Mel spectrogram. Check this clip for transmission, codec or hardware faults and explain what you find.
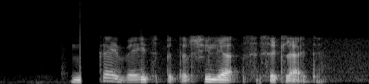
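Two kinds of fault are present. There are two microphone volume steps and one short concealed packet loss.

The microphone volume stepped up at 1.41 s and again at 2.43 s. The first jump is about 10 dB. The second is about 4 dB. Each time, the call software judged the input too quiet and raised the device gain in a single step. Speech and background get louder together, abruptly.

A short concealed packet loss occurs from 2.57 to 2.61 s. About 20 ms of audio failed to reach the decoder in time. The receiver bridged the gap with 20 ms of synthesized continuation, extending the preceding sound, then blended back into the real signal. It is heard as a brief smear or wobble just after the second volume step.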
